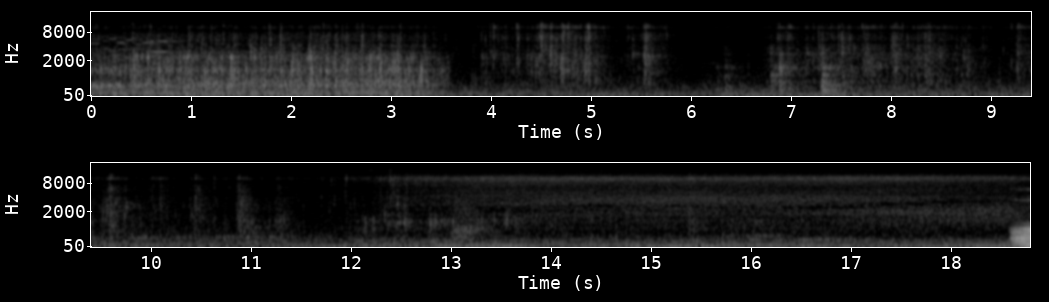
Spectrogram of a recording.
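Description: Chicken and pasta simmer with water inside an electric pressure cooker, a soft bubbling and hissing that shifts partway through into a steadier, quieter hiss, faint and close with no talk.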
